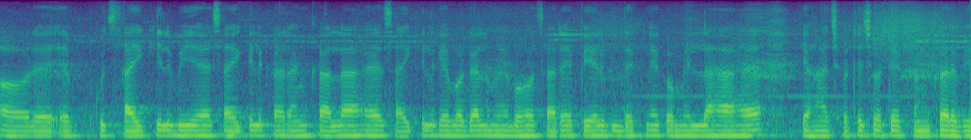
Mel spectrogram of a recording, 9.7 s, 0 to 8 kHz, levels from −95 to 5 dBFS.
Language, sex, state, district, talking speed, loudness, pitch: Hindi, male, Bihar, West Champaran, 160 wpm, -18 LUFS, 105 Hz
